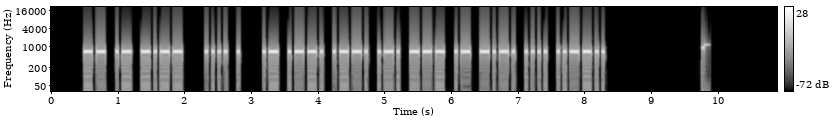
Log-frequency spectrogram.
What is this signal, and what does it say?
Morse code, heard as a keyed tone, about 25 wpm, 700 Hz. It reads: MAY HE APPROACH?
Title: Sentences from Top 1000 Words - Review Part 6 - 25wpm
